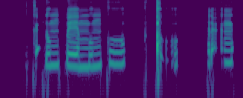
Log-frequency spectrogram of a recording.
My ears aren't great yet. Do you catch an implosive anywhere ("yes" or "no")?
no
